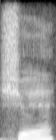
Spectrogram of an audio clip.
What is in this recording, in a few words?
"syue5", taiwanese Syllables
